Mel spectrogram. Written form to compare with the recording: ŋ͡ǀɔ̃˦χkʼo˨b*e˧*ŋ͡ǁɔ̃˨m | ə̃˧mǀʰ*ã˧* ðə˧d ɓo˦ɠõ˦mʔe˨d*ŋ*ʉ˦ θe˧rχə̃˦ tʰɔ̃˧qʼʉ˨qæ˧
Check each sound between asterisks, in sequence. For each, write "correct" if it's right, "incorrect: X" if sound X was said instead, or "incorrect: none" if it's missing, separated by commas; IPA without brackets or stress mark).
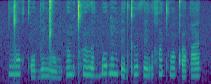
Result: correct, incorrect: ə̃˧, incorrect: kʼ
